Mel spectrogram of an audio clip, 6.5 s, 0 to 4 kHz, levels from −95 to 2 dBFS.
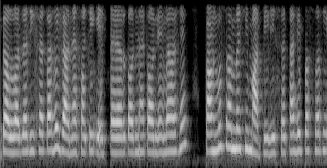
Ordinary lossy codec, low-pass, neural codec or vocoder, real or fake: none; 3.6 kHz; codec, 16 kHz, 1 kbps, FunCodec, trained on LibriTTS, 50 frames a second; fake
